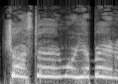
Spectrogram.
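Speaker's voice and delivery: high sing-song call of his name; imitating friends shouting his name from afar; mock friends calling. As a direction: call him like a buddy across the room.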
